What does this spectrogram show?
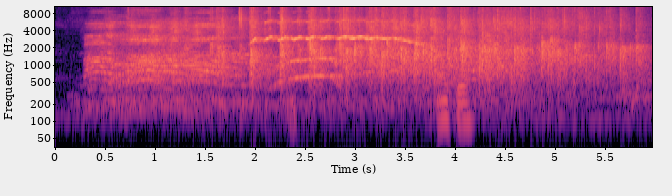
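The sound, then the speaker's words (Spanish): A studio audience bursts into loud, sustained applause and cheering, dense clapping filling the room for several seconds, with a sharp whistle rising above the crowd midway through. “el estudio se ha vuelto loco.”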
